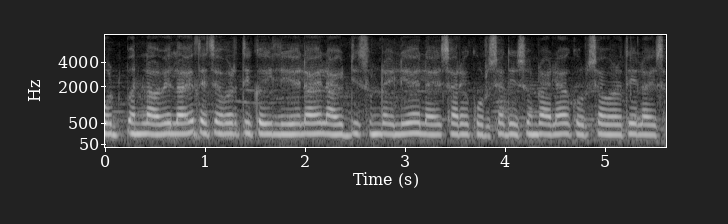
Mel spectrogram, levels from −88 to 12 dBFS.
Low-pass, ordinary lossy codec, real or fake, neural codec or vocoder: none; none; real; none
